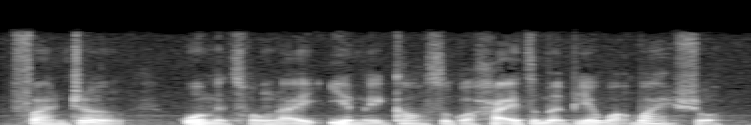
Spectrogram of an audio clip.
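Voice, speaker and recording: A man voicing an anxious builder who pleads in a hushed voice in an audiobook. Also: lowish voice, very animated, fairly quick, gravelly, slightly rough, full character voice. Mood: hushed pleading.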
